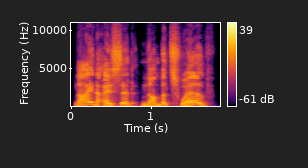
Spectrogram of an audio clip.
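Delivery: put-on high, slow, exasperated German accent; Thomas Tuchel. Manager correcting the official's board number, high German accent. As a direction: correct him in a drawn-out mock-German voice. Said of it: "Is anyone good at a German accent".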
